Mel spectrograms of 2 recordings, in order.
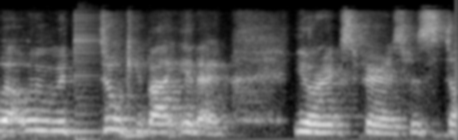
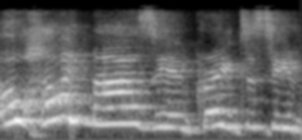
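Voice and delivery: play-acted very high, warm, really friendly voice; 11 semitones higher, 7 dB louder than usual. Retelling how a school greets a visiting author: imitating a really friendly greeting. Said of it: "when you get really friendly".

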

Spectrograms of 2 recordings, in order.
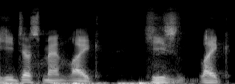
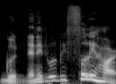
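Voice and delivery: put-on woman's voice, higher pitch; 7 semitones higher than usual. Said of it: "who does that sound like?".

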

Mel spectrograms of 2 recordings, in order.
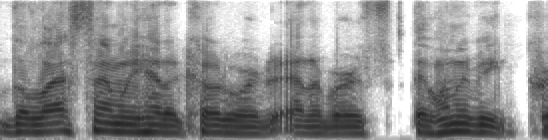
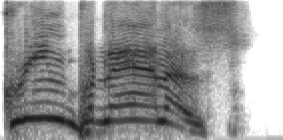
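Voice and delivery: play-acted sudden, very high shrieked yell. Retelling a woman in labor suddenly calling the code word: imitating a woman screaming. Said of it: "all of a sudden she screams out".

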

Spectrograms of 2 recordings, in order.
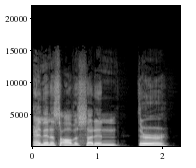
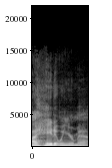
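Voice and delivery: put-on matter-of-fact tone, lower pitch; 4 semitones lower than usual. Retelling what a man said in an argument: imitating Sacco's matter-of-fact tone. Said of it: "in a very kind of, like, matter-of-fact way".

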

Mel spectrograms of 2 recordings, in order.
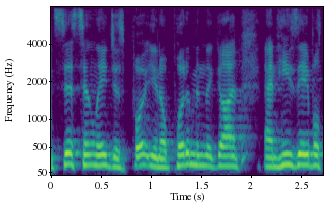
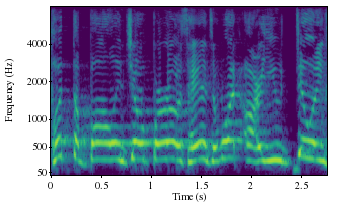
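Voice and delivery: put-on screaming, higher pitch; 8 semitones higher than usual. Retelling screaming at the tv during a game: imitating own past screaming. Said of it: "screaming at my T V saying".

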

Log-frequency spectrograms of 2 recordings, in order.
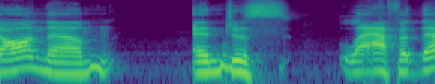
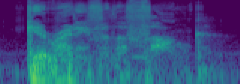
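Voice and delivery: very quiet, soft, breathy, hushed whisper, close; 11 semitones lower, 15 dB quieter than usual. Acting out what one would say to a partner: imitating a whisper. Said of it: "whisper in his ear".

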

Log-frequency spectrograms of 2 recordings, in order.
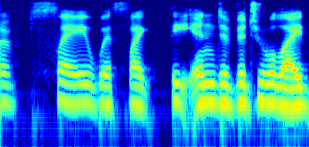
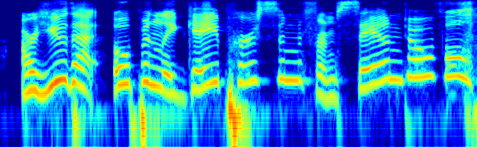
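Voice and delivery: loud, very high, drawn-out, carrying call; 13 semitones higher than usual. Retelling a checkout girl's question at the Walmart: imitating someone saying it loudly. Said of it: "said really loudly".

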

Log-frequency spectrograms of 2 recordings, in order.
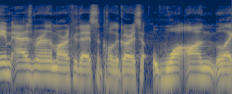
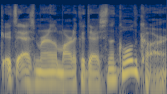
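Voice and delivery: put-on deadpan delivery, much lower; 3 semitones lower than usual. Describing a video Gavin sent, doing a deadpan Ethan Fleischer imitation. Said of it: "he's just like got this deadpan".

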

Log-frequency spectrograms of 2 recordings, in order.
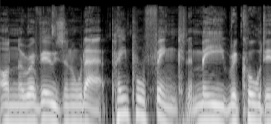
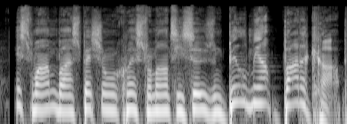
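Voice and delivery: high, cheesy, corny radio DJ announcer voice; 8 semitones higher than usual. Picturing the other host as a wedding DJ, imitating a radio DJ voice. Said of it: "you do it in that voice".

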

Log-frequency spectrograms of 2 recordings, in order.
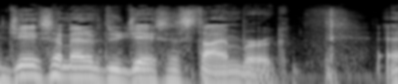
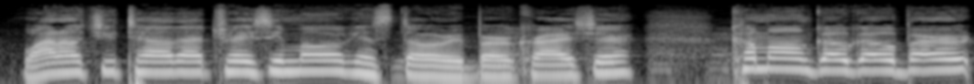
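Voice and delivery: teasing, egging-on voice, pitched up; 9 semitones higher than usual. Retelling a call from the back during a set: Tony Woods voice. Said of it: "I hear that Tony Woods voice".

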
